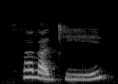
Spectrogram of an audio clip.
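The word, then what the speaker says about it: saladier: سالاديي، سالاديي الأغمية ما كتنطقش اون لا برونونس با.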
